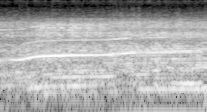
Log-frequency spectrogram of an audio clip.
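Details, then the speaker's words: Electric vehicle motor at full throttle after a controller repair: a smooth whine climbs steadily in pitch as the motor spins up, with no stutter or grinding. The motor is running normally. "Full load, একদম full load."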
